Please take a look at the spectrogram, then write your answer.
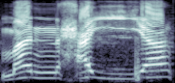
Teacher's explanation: یا کو سخت کیا تشدید کی وجہ سے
